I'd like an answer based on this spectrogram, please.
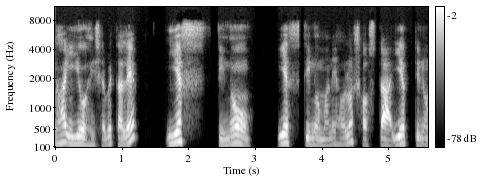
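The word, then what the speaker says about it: jeftino: ইয়েফতিনো, ইয়েফতিনো এখানে যেটা উচ্চারণ হয় ইয় হিসাবে। যেটা জ হিসাবে উচ্চারণ হয় না। উচ্চারণ হয় ইও হিসাবে। তাহলে ইয়েফতিনো, ইয়েফতিনো মানে হলো সস্তা।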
